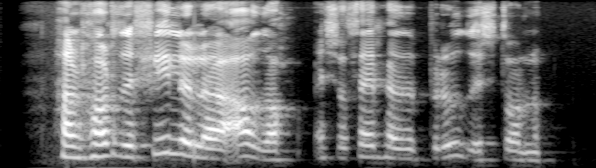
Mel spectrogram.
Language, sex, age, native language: Icelandic, female, 50-59, Icelandic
